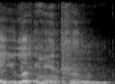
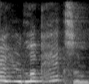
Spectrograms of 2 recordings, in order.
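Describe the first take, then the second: First: Said in the usual way. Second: Higher, sing-song praise for her son; high coaxing compliment. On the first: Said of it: "when I say". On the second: Real, not acted. Mother coaxing her son to respond, high cooing praise.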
